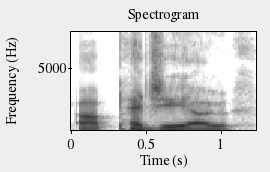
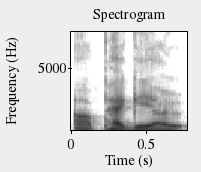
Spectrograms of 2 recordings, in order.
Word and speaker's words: arpeggio: that it is pronounced arpeggio with a soft g not arpeggio as i was calling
